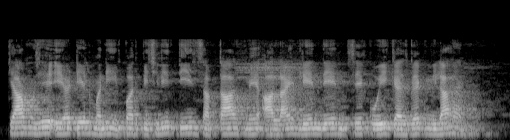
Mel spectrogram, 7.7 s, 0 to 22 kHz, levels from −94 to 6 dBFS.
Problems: background sounds at intervals, echo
